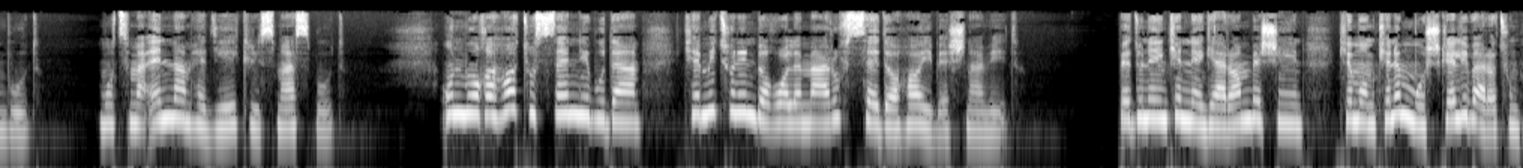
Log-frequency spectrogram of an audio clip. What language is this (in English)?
Persian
